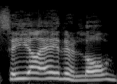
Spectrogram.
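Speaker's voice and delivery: imitation Liverpool accent. Retelling how fans in Louisiana tried to talk: put-on Scouse accent. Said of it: "we were trying to speak Scouse".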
